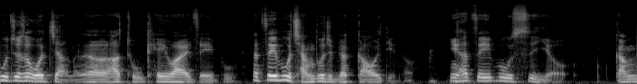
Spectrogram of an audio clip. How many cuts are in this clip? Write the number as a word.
two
